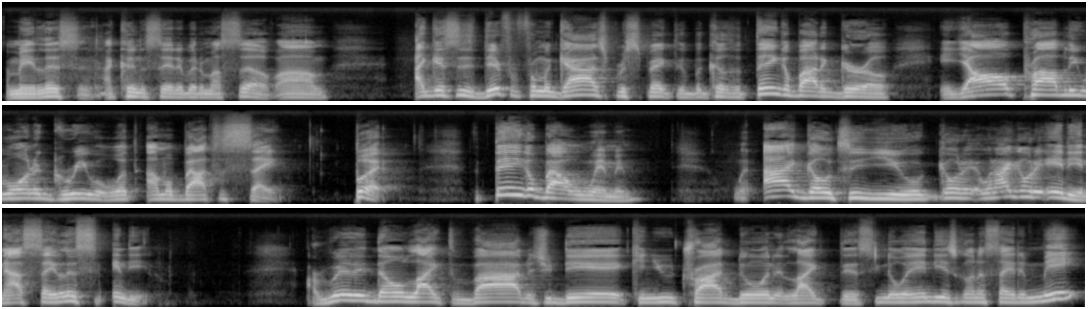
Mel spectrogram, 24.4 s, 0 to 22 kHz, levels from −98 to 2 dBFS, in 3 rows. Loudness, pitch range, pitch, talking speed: -22 LUFS, 125-160 Hz, 135 Hz, 205 wpm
